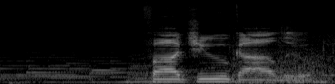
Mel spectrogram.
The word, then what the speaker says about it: Fajugalu: The A's make sounds. Fajugalu.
